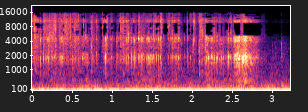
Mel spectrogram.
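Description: A flat metal blade scrapes the grid-scored surface off a solid pink rectangular soap bar held in the hand, cutting it away in small cubes. The result is a continuous bright, crumbly scraping and crackling over a steady low hum, swelling slightly louder near the end before thinning out.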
